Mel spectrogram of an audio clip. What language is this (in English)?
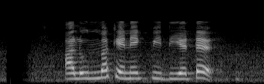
Sinhala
